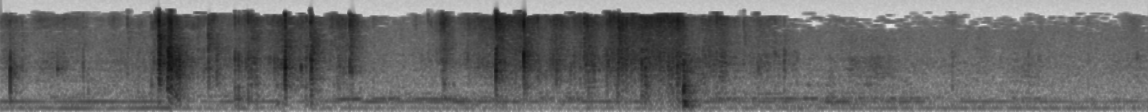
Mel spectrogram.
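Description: Crinkling of plastic wrap and clicks of a cardboard Apple Pencil box being handled, from about a second in until past three seconds, the sharpest click near the end of that stretch. A steady low hum runs underneath.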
